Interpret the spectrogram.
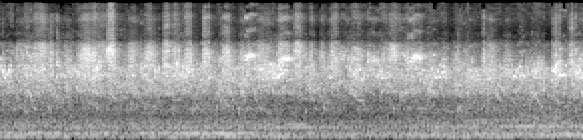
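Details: Budgerigars chirp and chatter continuously: a dense stream of high, scratchy warbling chirps with short bright whistled notes scattered through it. Several birds overlap, and no other sounds are clear.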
